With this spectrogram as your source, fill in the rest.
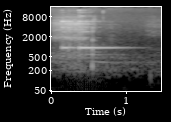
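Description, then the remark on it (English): A phone notification chime sounds once from the speaker's phone, a bright electronic ding that rings clearly and then slowly fades out over about a second, with no one talking. “that was my phone because I have not learned that in order to make a podcast, I have to turn my sound off.”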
